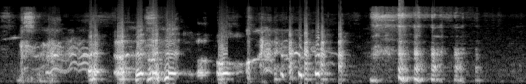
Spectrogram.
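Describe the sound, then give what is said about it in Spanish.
A person coughs on cue, a series of short, harsh bursts over a few seconds, broken up by laughter and chuckling. “A ver, tose.”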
